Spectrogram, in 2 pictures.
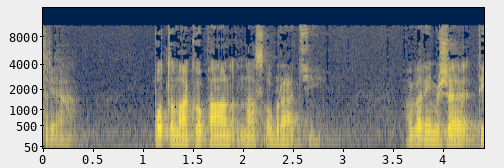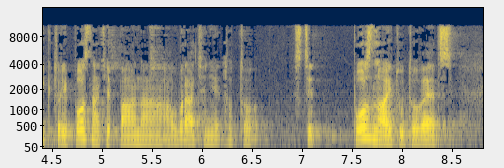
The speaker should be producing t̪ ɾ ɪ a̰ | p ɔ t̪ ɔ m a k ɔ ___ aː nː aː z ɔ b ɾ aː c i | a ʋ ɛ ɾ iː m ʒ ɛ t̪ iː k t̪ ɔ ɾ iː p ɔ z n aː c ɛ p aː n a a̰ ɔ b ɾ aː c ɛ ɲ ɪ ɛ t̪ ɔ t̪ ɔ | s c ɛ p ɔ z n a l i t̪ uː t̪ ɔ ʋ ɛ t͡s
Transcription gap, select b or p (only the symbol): p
